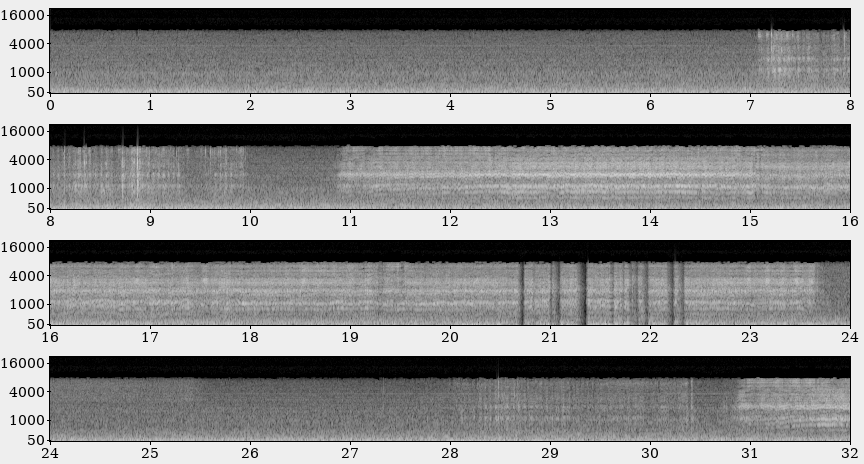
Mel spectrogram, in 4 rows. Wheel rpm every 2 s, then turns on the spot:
0, 0, 0, 10, 20, 30, 70, 70, 70, 70, 60, 40, 0, 0, 10, 50.
6-10 28-30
